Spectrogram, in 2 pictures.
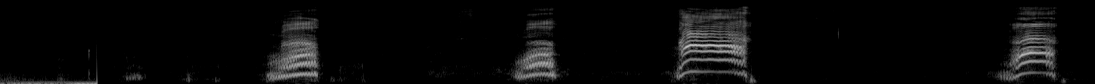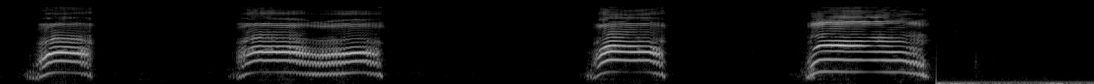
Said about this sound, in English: Now is the time for Duarte's Corner, when I give my cat Duarte a moment to express his feelings about the book.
